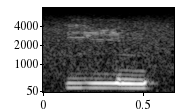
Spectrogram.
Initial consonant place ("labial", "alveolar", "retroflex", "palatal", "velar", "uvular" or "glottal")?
palatal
